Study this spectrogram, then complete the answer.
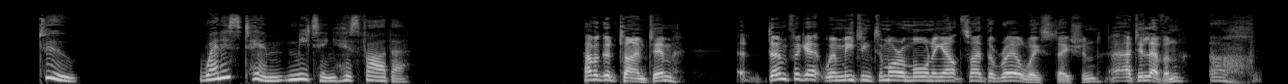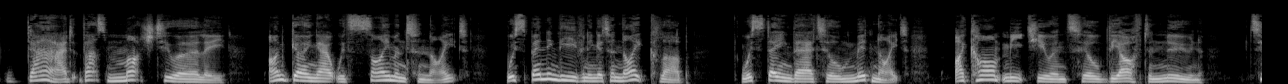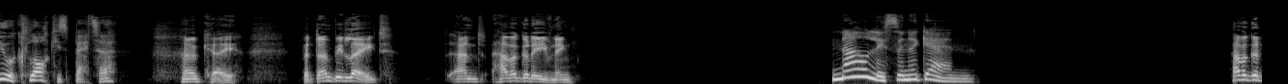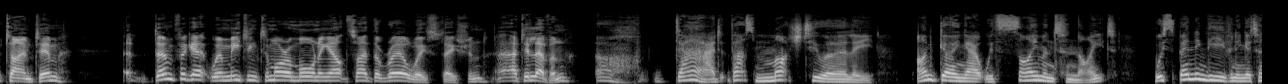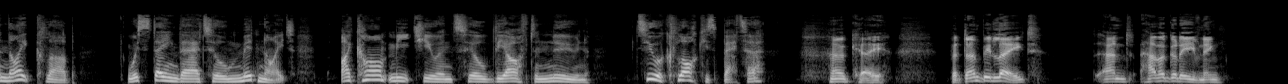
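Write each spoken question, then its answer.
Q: When is Tim meeting his father?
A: At 2 o'clock tomorrow afternoon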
